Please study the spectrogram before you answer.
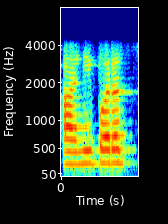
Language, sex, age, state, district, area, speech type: Marathi, female, 30-45, Maharashtra, Nagpur, urban, conversation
